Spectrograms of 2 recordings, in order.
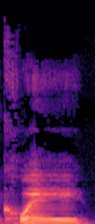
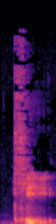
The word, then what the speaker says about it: Quay: there's a lot of people out there that pronounce it Quay or something I used to think it was Quay and I have finally found out that it's pronounced key so these are very popular a lot of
